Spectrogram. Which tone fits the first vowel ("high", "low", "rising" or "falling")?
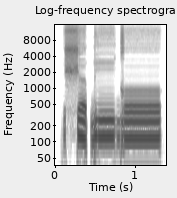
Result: falling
